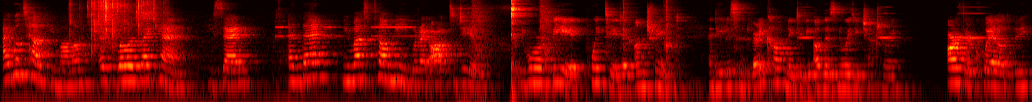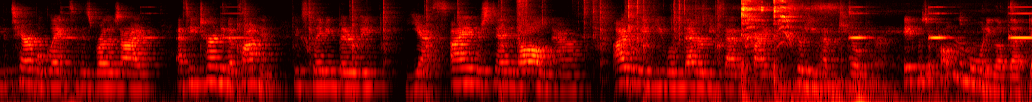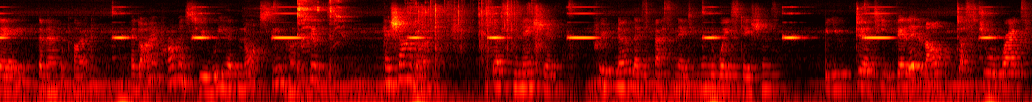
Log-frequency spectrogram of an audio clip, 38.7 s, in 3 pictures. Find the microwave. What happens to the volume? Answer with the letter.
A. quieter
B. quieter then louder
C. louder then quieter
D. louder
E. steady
D.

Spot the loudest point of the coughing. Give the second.
22 s.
